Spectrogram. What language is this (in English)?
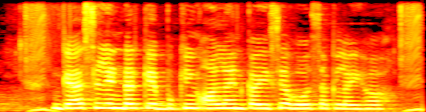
Magahi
